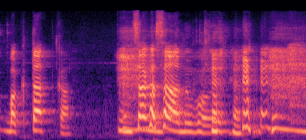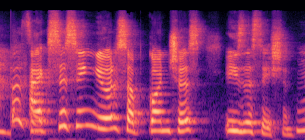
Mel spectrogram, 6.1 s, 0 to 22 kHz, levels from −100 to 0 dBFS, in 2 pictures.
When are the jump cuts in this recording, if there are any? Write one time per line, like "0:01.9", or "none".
0:03.2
